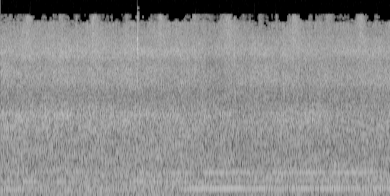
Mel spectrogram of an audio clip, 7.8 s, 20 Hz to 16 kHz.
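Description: Nissan GQ Patrol's TD42 4.2-litre straight-six diesel heard from inside the cab, driving under load up a rutted dirt track. It is a steady engine drone over tyre and body noise, growing stronger about halfway through.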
